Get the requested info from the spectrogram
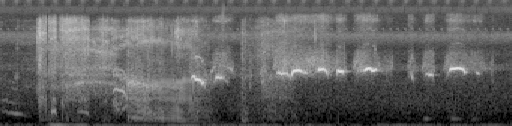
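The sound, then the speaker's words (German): Baby elephants snoring on the steppe at night: a rasping, snore-like rumble gives way to a string of high, whistling squeaks, repeated in quick, uneven bursts, like playful whistling snores. “Der Wind weht leise durch das Steppengras und kitzelt schnarchende Elefantenkinder im Rüssel.”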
